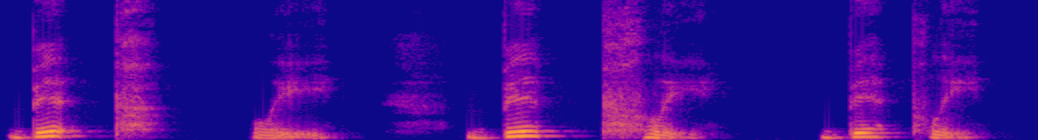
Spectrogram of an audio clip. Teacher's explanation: make sure it's only air. No vocal cords are allowed to be used. Okay, no voice comes out at all on a P. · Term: P sound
